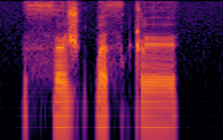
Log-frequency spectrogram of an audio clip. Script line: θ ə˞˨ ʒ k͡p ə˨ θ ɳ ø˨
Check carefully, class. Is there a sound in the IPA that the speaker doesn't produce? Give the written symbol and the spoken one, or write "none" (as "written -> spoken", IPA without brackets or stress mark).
ɳ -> ʈ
